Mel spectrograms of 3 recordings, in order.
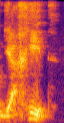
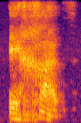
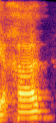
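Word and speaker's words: אחד: concepto es uno absoluto en el hebreo no se dice Yahir se dice ehat y ejad tiene un sentido de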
